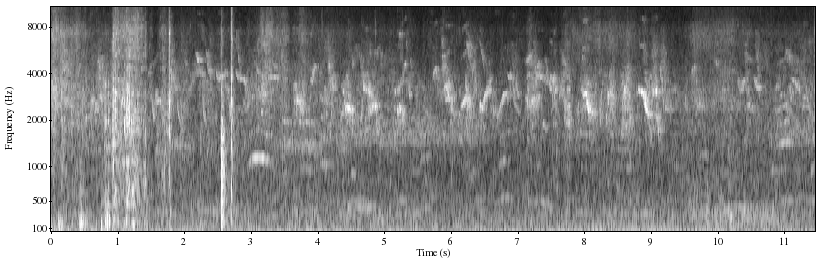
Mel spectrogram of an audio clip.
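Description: Faint bird chirping: many short, quick chirps in a run, with a single sharp click about two and a half seconds in.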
